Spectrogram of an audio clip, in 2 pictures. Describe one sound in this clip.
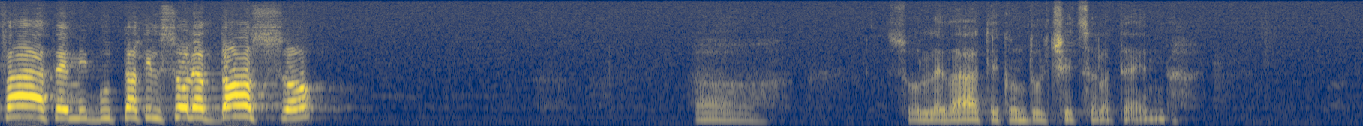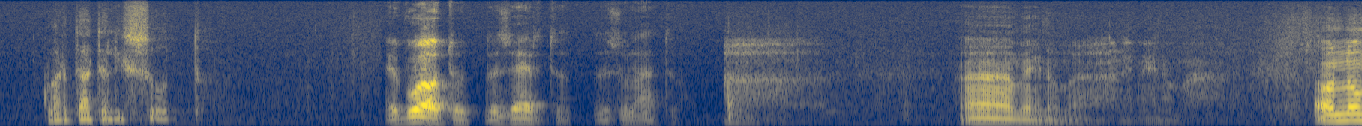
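An elderly man speaks slowly and theatrically nearby, with pauses.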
